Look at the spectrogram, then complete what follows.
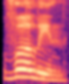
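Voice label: "вӧлін", Komi, female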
